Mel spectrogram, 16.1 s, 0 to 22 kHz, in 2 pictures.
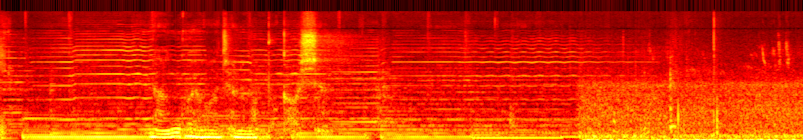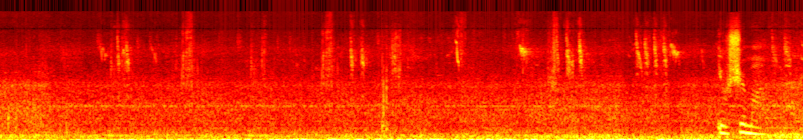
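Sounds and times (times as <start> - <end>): birds chirping: 0.0 - 16.0
steady low rumble: 5.8 - 11.6.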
